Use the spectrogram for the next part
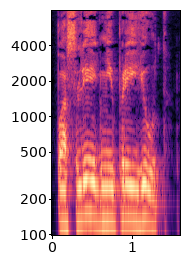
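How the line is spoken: Grim joking. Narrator (Russian): мрачно пошутил Борька

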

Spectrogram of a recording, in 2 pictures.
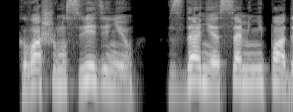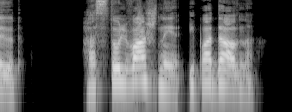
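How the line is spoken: Growling. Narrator (Russian): прорычал тот

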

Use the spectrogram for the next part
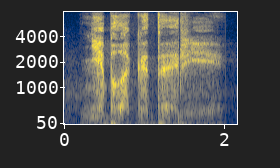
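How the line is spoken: Barely audible. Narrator (Russian): донеслось до него, едва слышно

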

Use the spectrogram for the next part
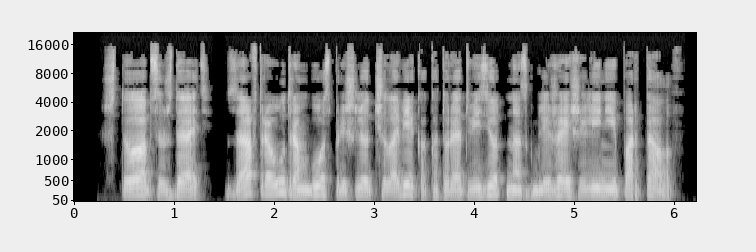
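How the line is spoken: Displeased grumble. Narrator (Russian): пробурчал еще более недовольный Раф

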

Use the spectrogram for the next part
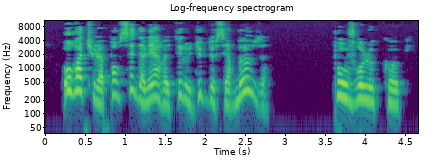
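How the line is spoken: Exclaimed. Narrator (French): s'écria-t-il

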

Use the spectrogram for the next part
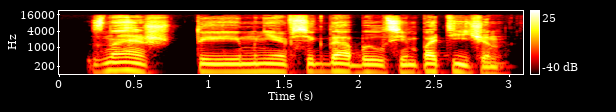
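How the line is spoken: Tender female speech. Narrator (Russian): ласково сказала Калина

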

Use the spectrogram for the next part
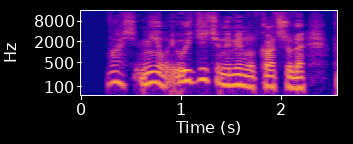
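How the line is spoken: Pleading, faltering voice. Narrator (Russian): пролепетала Ольга умоляюще

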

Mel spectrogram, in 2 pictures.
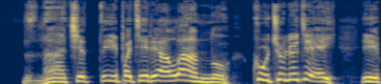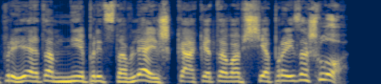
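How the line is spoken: Shouting into phone. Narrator (Russian): кричал он в телефон

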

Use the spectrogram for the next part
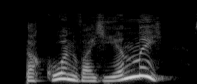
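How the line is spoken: Delighted girl's exclamation. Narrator (Russian): с восторгом воскликнула младшая из сестер

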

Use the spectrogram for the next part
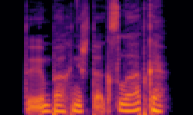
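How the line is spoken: Whisper in ear. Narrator (Russian): на ухо шепнул Леон

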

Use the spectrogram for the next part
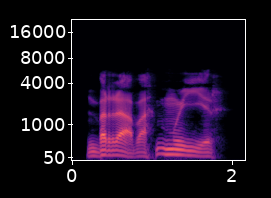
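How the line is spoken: Contemptuous, through teeth. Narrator (Russian): процедил Перри с презрительной ухмылкой

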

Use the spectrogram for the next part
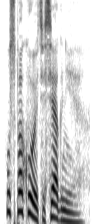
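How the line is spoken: Sighing. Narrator (Russian): вздохнула Лицкевичус, прекрасно знавшая о моем отношении к детям

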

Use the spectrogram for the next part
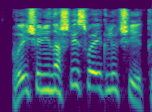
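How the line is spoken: Shout after someone. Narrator (Russian): крикнул ей вслед комендант

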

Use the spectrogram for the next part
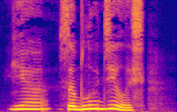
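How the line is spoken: Hesitant mumble. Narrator (Russian): промямлила я, стараясь не отводить взгляд

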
